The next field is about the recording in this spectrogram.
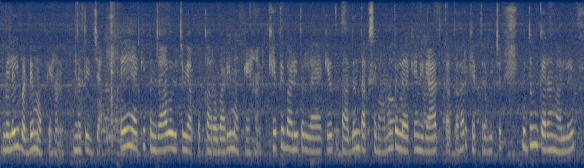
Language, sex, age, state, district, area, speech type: Punjabi, female, 30-45, Punjab, Mansa, urban, spontaneous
